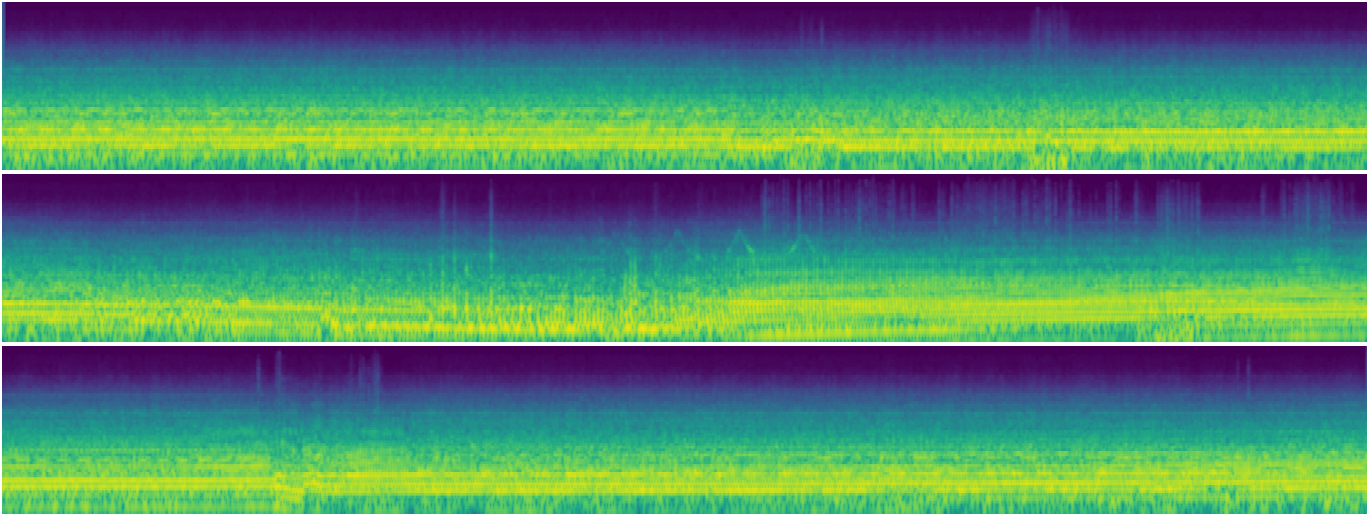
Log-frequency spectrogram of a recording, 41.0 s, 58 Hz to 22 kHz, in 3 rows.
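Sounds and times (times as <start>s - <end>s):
motorcycle engine revving: 7.1s - 11.6s, 17.8s - 32.0s.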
